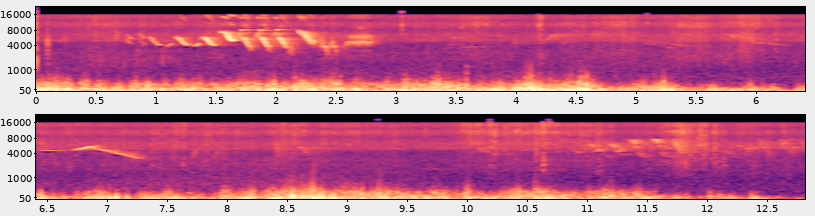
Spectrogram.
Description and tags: low winds
nature, wind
